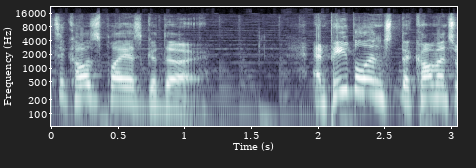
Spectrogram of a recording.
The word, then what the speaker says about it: Godot: godot good though because someone in the comments was like you don't meant to pronounce it as godot like good day you're not meant to pronounce it as that it's godo godoh that doesn't roll off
